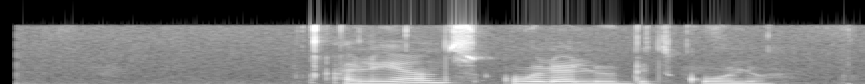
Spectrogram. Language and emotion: Russian, neutral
